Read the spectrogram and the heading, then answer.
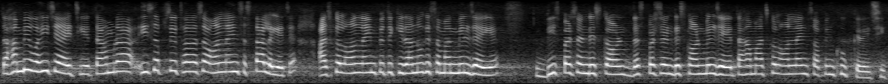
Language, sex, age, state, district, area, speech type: Maithili, female, 30-45, Bihar, Purnia, rural, spontaneous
